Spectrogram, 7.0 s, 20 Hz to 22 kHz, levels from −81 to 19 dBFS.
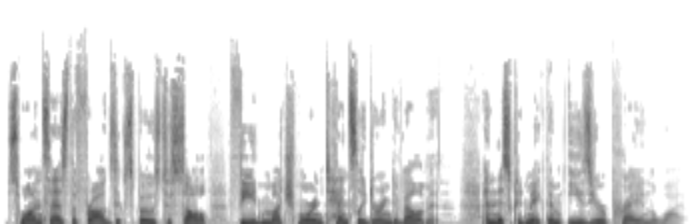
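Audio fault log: No faults turn up anywhere in this speech clip. Toward the end the level eases down in a smooth fade out, beginning around 5.5 s and reaching silence at 6.9 s with no click or hard edge.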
